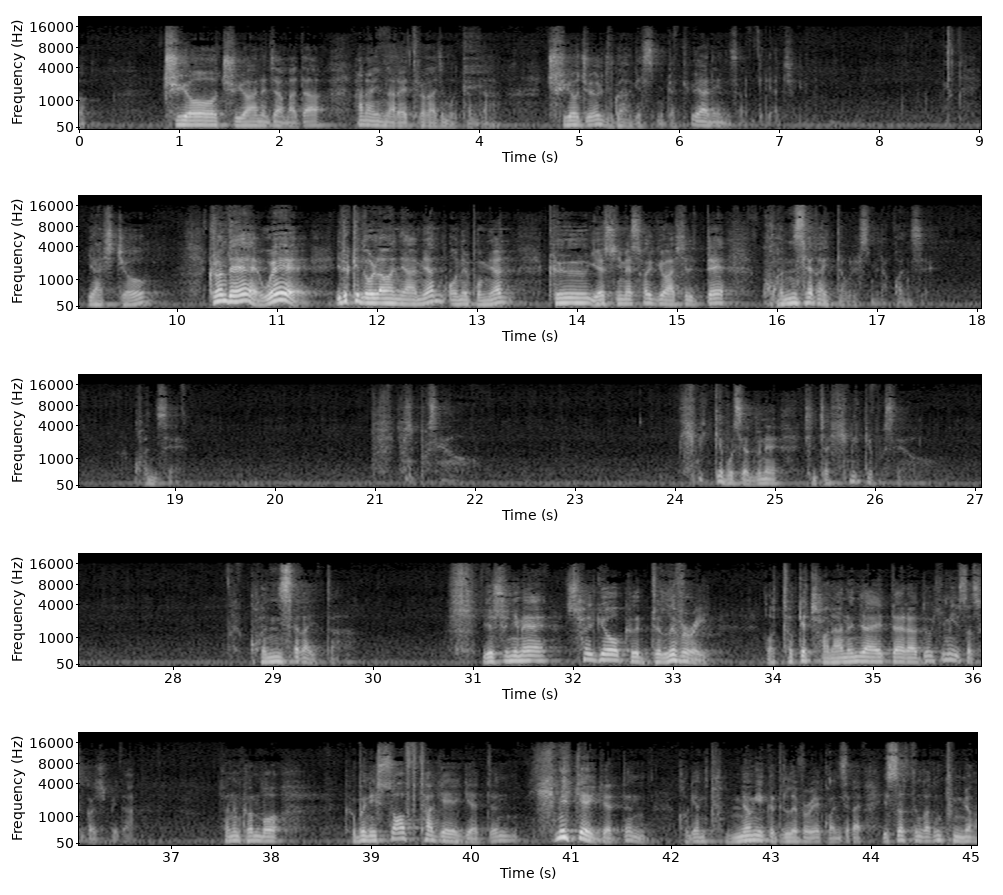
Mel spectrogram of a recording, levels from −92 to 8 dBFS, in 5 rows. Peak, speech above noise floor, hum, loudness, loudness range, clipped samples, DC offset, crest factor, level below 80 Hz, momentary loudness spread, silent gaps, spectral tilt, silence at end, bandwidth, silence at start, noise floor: 0 dBFS; 33 dB; none; -21 LUFS; 23 LU; under 0.1%; under 0.1%; 22 dB; -52 dBFS; 21 LU; none; -5.5 dB/octave; 0 s; 16.5 kHz; 0 s; -54 dBFS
